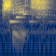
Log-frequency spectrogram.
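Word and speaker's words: quiche: was giv everybody I found out is actually pronounced kich so eat your keish that's right he loves it oh yeah buddy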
